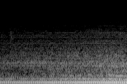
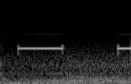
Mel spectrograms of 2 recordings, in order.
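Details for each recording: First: Acura RSX (DC5) after starter replacement (intake manifold and throttle body removed for access): catches and settles into a steady, even low hum building slightly; smooth healthy idle, starter was the issue. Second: Acura RSX (DC5) that would not start for about three weeks, after reconnecting a loose clip and trying a jumper, key turned: two warning chimes, then scattered light clicks with no cranking; failed starter motor.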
